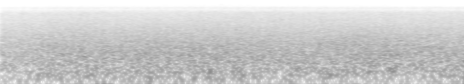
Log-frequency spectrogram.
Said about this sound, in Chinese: 因为现在天在下雨，非常冷啊。那么这一路上呢，这是我走过的最难走的一条路啊，因为今天下很大的雨，所以把很多的路都冲坏了。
